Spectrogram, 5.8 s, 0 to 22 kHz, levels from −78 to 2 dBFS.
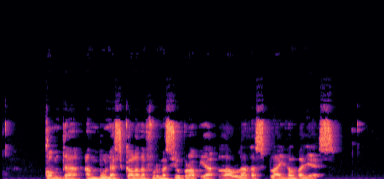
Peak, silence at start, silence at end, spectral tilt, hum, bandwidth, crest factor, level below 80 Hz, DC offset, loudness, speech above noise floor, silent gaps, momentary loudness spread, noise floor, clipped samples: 0 dBFS; 0.05 s; 0.75 s; -3.5 dB/octave; none; 9.6 kHz; 14 dB; -52 dBFS; under 0.1%; -13 LUFS; 44 dB; none; 5 LU; -57 dBFS; under 0.1%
